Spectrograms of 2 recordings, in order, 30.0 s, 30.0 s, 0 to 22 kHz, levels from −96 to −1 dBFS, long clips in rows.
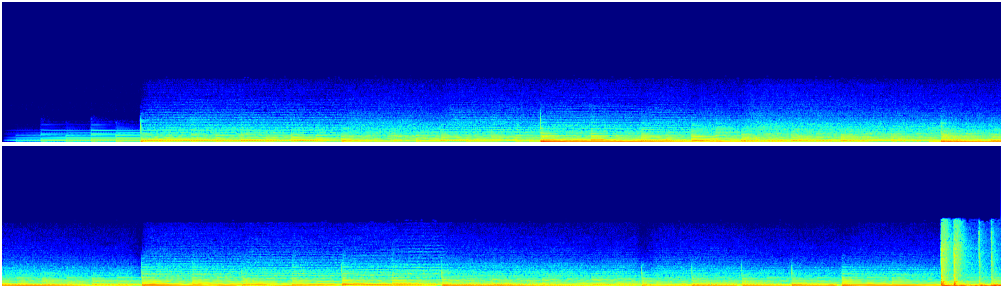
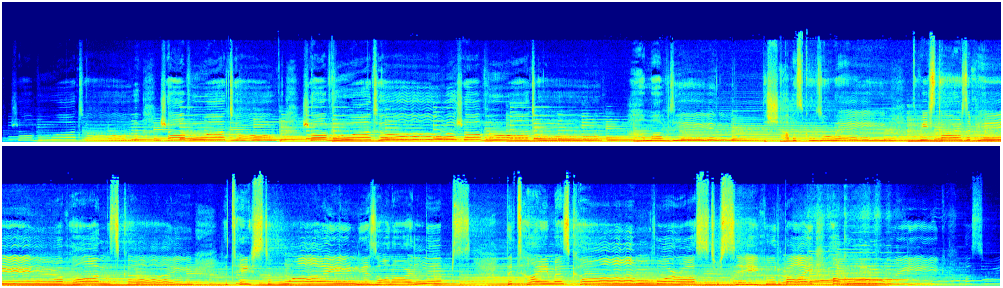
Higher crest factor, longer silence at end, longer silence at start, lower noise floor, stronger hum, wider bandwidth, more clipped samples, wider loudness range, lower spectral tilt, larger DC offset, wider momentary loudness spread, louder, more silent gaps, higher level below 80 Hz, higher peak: first, 24 dB vs 14 dB; about the same, 0 s vs 0.05 s; first, 0.55 s vs 0.25 s; first, -57 dBFS vs -41 dBFS; neither; second, 11 kHz vs 17.5 kHz; neither; first, 6 LU vs 3 LU; first, -7 dB/octave vs -5 dB/octave; neither; about the same, 9 LU vs 7 LU; second, -29 LUFS vs -19 LUFS; neither; first, -38 dBFS vs -46 dBFS; about the same, -4 dBFS vs -4 dBFS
